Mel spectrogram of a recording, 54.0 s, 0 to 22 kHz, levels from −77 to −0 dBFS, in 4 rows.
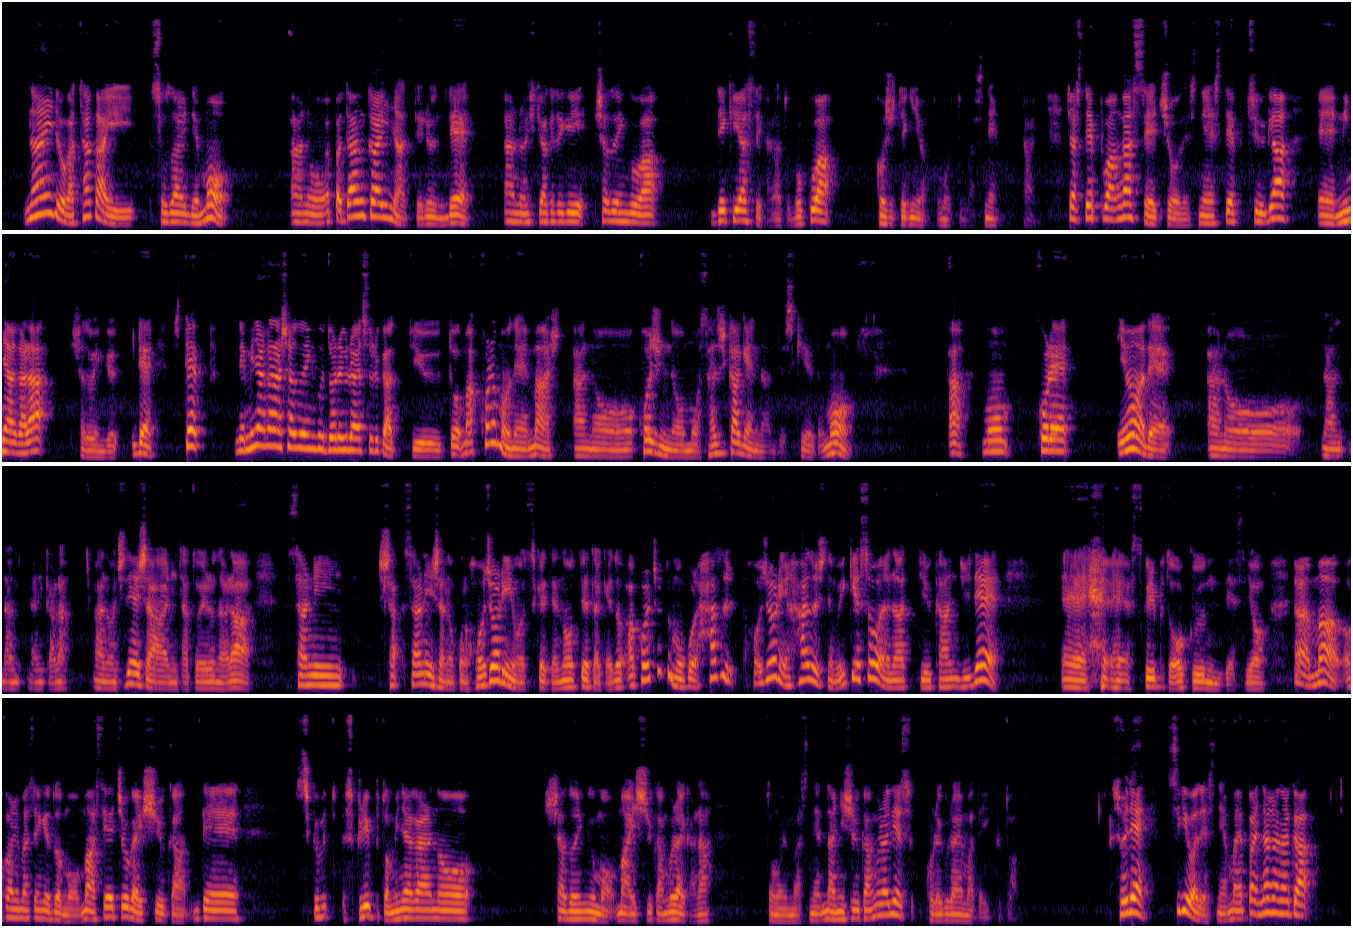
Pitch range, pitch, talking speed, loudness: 115-190 Hz, 140 Hz, 370 characters per minute, -25 LUFS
